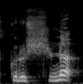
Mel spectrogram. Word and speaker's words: Krishna: Like in Gujarat, people don't say Krishna, they say Krishna. That's a total mispronunciation.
